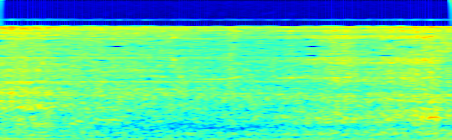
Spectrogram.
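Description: Land Rover Defender's engine running as it crawls off-road up a rutted dirt gully, a steady low rumble that dips slightly in loudness midway.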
